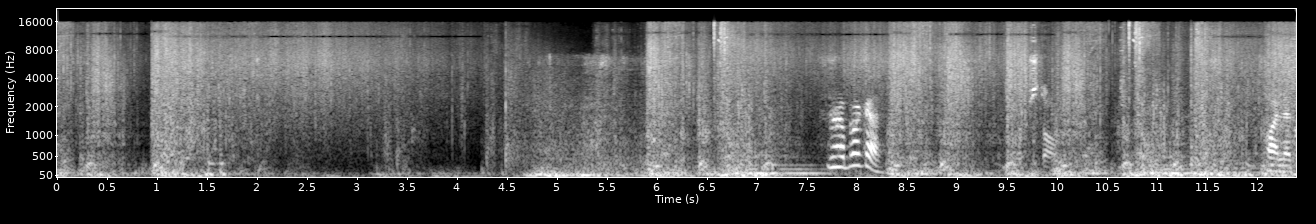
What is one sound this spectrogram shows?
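A heavy hammer thumps against a tree trunk, over and over.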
